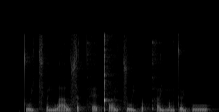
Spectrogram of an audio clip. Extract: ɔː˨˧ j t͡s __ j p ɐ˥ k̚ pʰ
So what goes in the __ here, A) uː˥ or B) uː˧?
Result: B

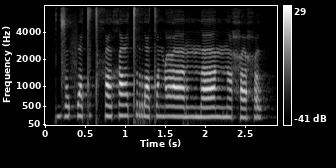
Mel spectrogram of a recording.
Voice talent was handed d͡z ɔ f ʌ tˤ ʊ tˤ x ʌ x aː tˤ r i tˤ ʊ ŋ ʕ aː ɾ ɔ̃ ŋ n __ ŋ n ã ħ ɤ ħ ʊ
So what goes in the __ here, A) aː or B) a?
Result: A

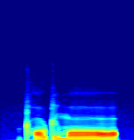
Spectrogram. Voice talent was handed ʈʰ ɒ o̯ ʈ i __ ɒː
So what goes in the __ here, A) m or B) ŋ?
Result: A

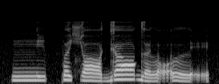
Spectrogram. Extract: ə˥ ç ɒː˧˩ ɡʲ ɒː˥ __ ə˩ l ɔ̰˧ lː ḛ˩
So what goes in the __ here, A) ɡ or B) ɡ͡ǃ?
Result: A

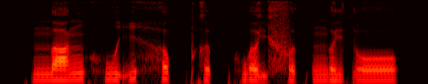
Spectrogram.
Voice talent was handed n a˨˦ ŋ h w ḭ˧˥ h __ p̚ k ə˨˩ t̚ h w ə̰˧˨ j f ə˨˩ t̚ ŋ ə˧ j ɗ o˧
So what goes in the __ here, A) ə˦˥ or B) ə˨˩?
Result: A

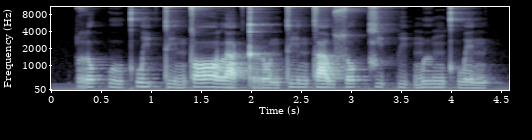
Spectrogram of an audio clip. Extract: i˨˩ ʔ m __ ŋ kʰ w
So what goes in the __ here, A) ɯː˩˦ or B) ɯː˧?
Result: B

